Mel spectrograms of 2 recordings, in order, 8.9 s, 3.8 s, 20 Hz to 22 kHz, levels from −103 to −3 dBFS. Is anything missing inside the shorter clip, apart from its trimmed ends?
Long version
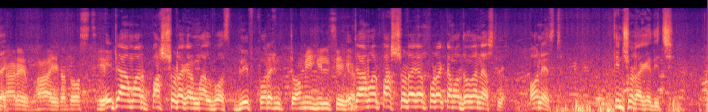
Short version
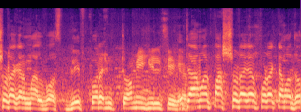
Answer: no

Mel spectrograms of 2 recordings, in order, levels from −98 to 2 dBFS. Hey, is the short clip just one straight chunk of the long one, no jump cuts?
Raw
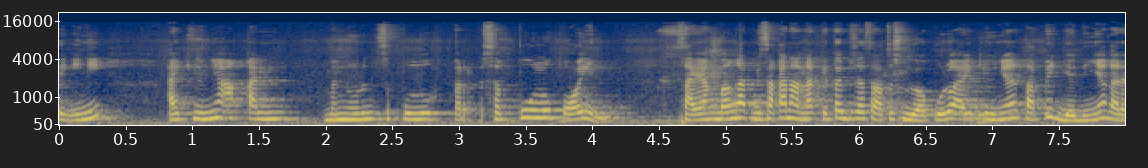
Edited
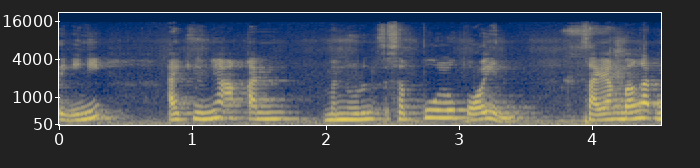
no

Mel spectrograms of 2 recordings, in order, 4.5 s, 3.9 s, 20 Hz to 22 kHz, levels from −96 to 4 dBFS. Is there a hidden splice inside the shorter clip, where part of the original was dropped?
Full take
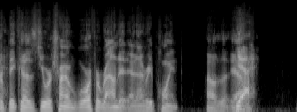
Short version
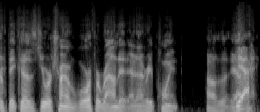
no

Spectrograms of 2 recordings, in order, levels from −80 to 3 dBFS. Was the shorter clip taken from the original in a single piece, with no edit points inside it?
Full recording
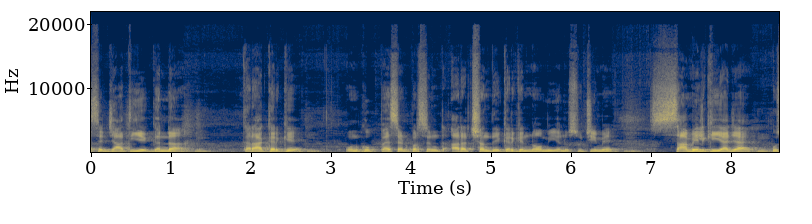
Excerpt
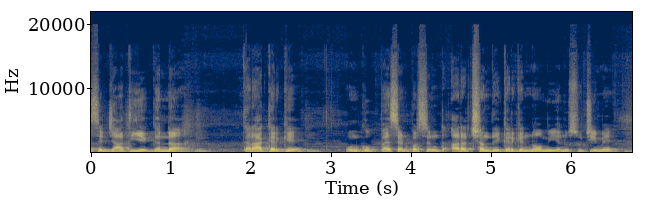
yes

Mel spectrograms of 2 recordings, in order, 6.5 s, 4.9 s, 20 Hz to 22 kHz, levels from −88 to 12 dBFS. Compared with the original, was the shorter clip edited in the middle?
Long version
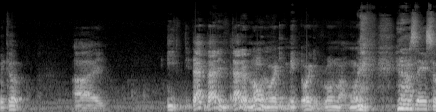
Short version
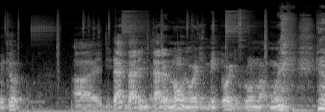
yes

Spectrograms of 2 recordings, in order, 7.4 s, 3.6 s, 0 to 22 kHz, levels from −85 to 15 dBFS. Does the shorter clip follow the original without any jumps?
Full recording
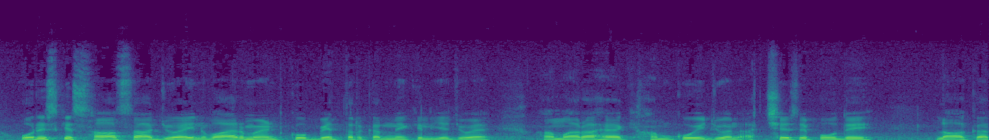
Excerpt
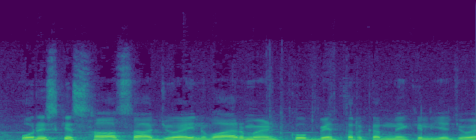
yes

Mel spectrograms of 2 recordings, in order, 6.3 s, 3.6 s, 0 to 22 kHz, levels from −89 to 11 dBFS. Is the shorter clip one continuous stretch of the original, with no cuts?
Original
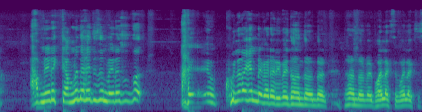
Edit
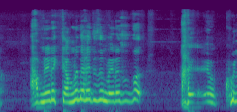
yes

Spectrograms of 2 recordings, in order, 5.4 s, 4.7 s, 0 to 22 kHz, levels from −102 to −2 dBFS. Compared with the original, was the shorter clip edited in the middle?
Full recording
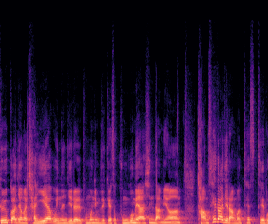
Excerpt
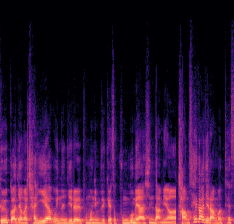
yes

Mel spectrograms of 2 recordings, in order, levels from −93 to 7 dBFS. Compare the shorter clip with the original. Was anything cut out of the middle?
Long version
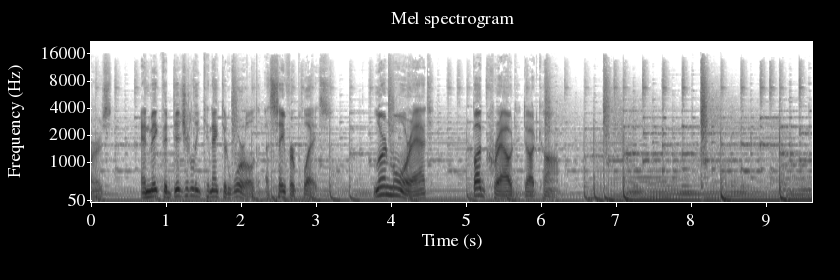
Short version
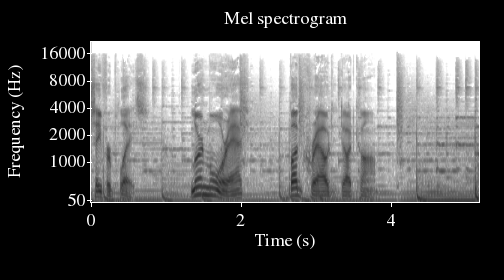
yes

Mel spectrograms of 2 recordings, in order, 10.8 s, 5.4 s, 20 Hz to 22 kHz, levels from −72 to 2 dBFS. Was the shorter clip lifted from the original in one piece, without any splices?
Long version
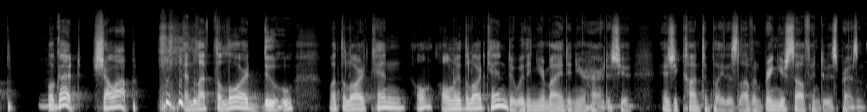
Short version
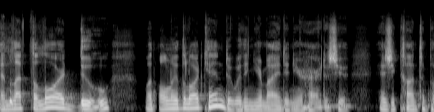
no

